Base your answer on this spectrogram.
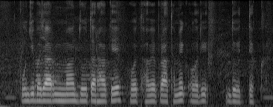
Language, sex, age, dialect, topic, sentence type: Bhojpuri, male, 25-30, Northern, banking, statement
